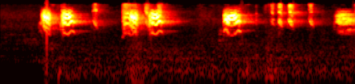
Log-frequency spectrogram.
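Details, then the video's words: Female double-collared seedeater giving calls that attract males, favoured in breeders' female-call tournaments; loud high chirps in pairs, a quick stutter of ticks, and a closing buzzy note. "fêmea de papa capim chamando levanta até defunto seu papa capim vai ficar louco !"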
